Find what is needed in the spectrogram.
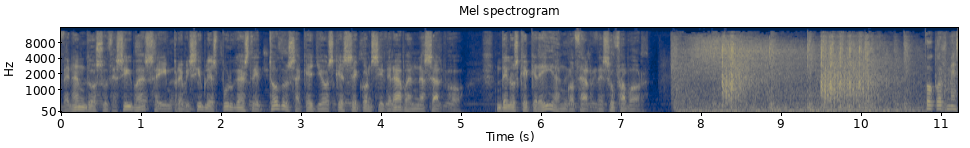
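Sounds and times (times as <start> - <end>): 
speech: 0.0 - 8.5, 10.8 - 11.2
sustained gunfire in overlapping volleys: 8.2 - 10.6.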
